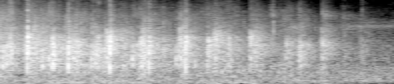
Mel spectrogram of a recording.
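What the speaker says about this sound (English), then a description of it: "So let's welcome him with a big round of applause." Short burst of audience applause at a conference session, a moderate crowd clapping in an uneven patter that thins out after a couple of seconds.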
